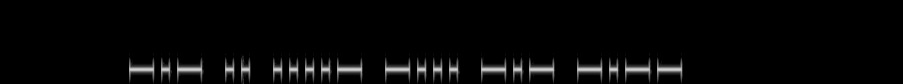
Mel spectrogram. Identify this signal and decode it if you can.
Morse code, heard as a keyed tone, about 15 wpm, 700 Hz. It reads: KI4BKY
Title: USA Call Signs - 6 Characters - Repeated 2x - 15wpm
